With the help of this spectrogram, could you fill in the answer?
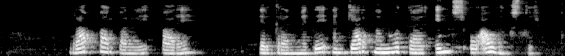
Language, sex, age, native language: Icelandic, female, 30-39, Icelandic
